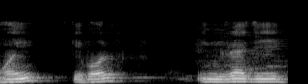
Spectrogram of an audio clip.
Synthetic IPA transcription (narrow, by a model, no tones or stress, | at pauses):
ɔjkɛbɔl | iŋɡɹazi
